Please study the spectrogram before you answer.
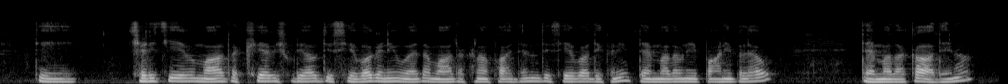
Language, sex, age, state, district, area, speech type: Dogri, male, 60+, Jammu and Kashmir, Udhampur, rural, spontaneous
